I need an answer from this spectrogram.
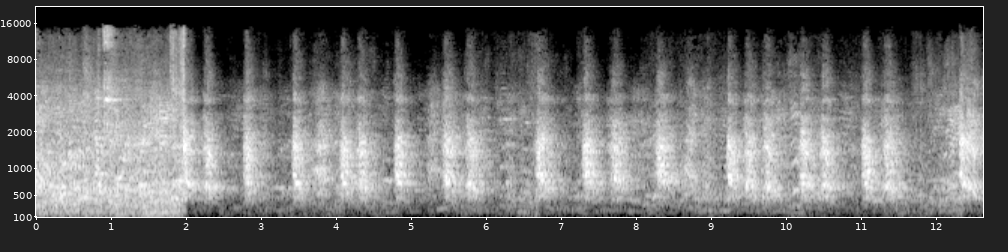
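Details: Bull Terrier at the West of England Bull Terrier Club Championship Show, March 2016, indoors: after two seconds of loud crowd chatter, a steady series of sharp barks follows, about one every half second, over a murmur of voices.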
